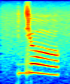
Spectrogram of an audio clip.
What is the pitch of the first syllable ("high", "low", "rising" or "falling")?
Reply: falling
